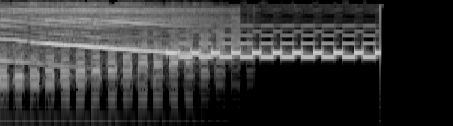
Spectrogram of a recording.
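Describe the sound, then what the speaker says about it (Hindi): Telephone ringtone on an outgoing call to an office, a repeating electronic warble of descending, then steady pulsed tones that cuts off abruptly with a click after about two and a half seconds; no voices. "अंजलि अपने ऑफिस फोन कर रहा हूँ भाई, लेट हो जाएगा, इसलिए बता तो दूं एक बार"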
